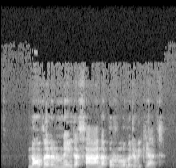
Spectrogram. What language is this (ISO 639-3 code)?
cym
